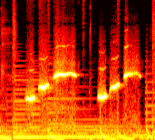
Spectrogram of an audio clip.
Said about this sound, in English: And as you whistle it, you feel this just like this power just emanate, and it like whirls around the room, and it's like a windless wind, right? Like courses around the room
